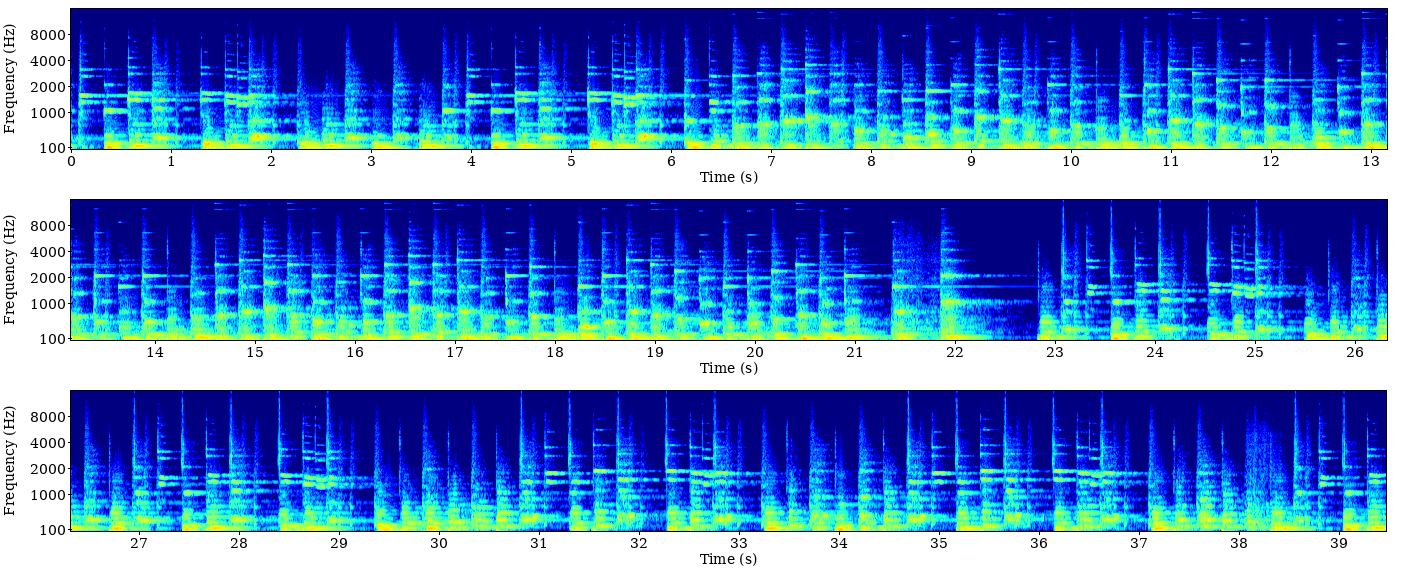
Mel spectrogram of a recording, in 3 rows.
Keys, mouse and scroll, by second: 1.7 `, 3.9-5.6 scroll up 8, 5.6 click, 6.1 shift+middle drag, 6.8 scroll up 1, 7.1-7.5 shift+middle drag, 8.1 click, 8.6 click, 9.7 Tab, 10.5 click, 10.5 a, 11.2 right click, 12.6 right click, 14.0 right click, 14.9 right click, 16.4 click, 18.0 click, 19.3 click, 21.8 click, 23.2 click, 23.8 click, 24.4 click, 25.8 click, 27.7-29.0 drag, 30.4 click, 31.6-32.7 drag, 33.7 click, 34.8-35.9 drag, 36.8 click.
